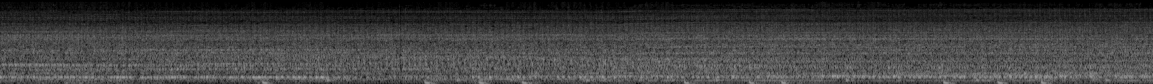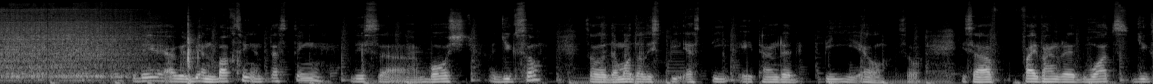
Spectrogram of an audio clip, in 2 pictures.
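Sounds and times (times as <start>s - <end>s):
electric jigsaw running: 0.0s - 13.5s.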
